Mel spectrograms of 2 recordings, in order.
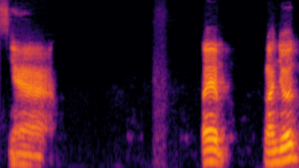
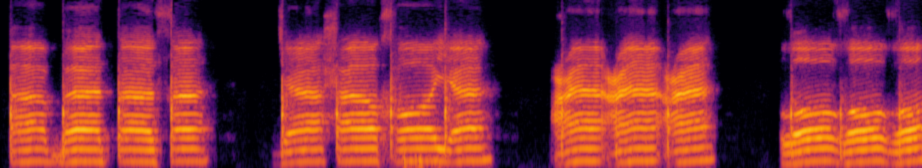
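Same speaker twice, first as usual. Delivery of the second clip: letters called out louder on one even beat; steady tempo recitation; 5 dB louder, much slower than usual. Shown as a demonstration. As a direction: keep a metronome-steady beat. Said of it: "Dan dalam tempo yang teratur". (dibaca keras dengan tempo teratur)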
